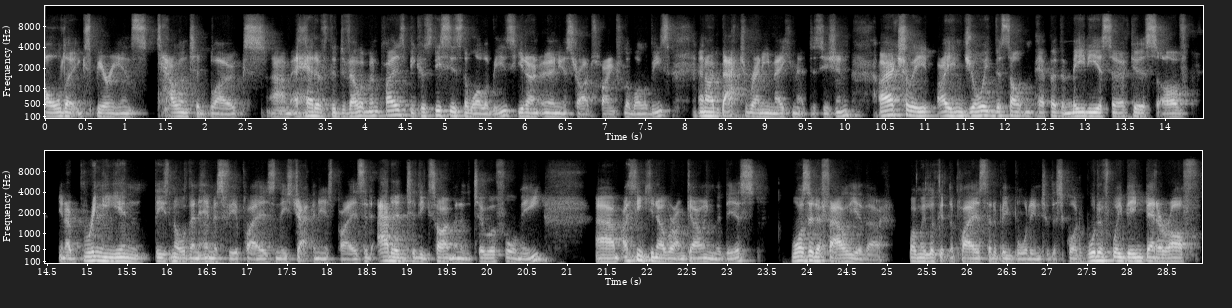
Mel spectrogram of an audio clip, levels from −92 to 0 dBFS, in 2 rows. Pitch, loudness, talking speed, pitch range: 115 Hz, -21 LUFS, 205 wpm, 105-130 Hz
